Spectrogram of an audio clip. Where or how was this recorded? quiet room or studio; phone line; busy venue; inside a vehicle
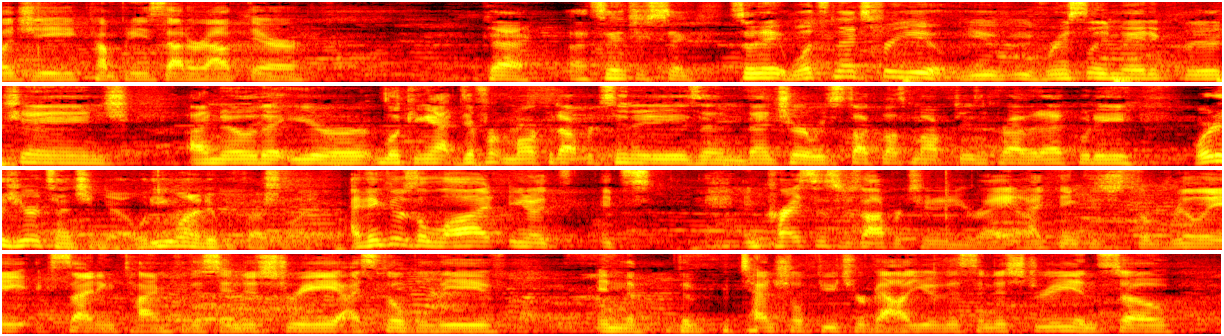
busy venue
